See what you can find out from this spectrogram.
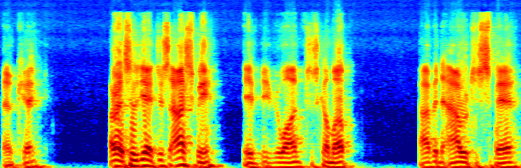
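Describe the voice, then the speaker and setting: Somewhat breathy and fairly low, a man's dark, mellow voice moves at a moderate pace with ordinary pitch variation. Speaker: law lecturer. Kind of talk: lecture.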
